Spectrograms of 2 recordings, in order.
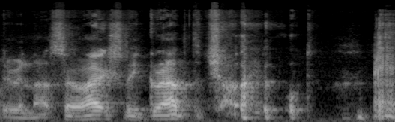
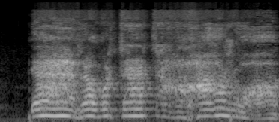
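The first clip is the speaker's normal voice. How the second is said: put-on Chinese accent, very high-pitched; 11 semitones higher than usual. Imitating what another speaker kept saying on a call: imitating someone in an accent. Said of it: "In that accent, really".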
